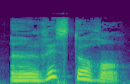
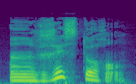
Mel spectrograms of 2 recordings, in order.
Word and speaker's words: restaurant: Un restaurant. Final T not pronounced. Un restaurant.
